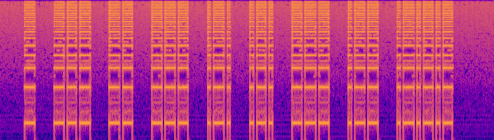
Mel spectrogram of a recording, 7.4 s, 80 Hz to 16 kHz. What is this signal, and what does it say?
Morse code, heard as a keyed tone, about 23 wpm, spaced as for 17 wpm, 530 Hz. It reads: TOMORROW.
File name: Code Quick / AudioDownld2 / Seg135-Stepper8 17WPM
